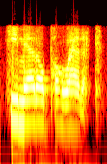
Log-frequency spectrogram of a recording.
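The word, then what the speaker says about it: hematopoietic: one uh writer asks how do you pronounce h e m a t o p o i e t i c that is hematopoetic right decided to do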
